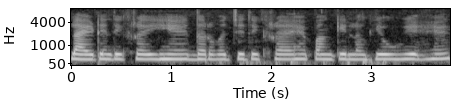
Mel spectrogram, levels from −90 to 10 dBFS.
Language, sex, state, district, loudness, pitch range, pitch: Hindi, female, Bihar, Jamui, -16 LUFS, 220-230 Hz, 225 Hz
